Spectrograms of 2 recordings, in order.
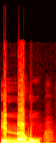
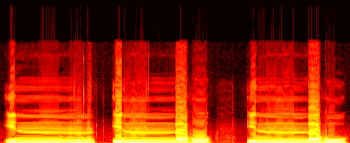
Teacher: sini diwarnai dengan warna hijau cara membacanya Jangan langsung innahu tapi ditahan dulu gunahnya dimasukkan ke rongga hidung kita in innahu innahuah seperti itu kesalahan yang terjadi tidak menahan gunahnya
